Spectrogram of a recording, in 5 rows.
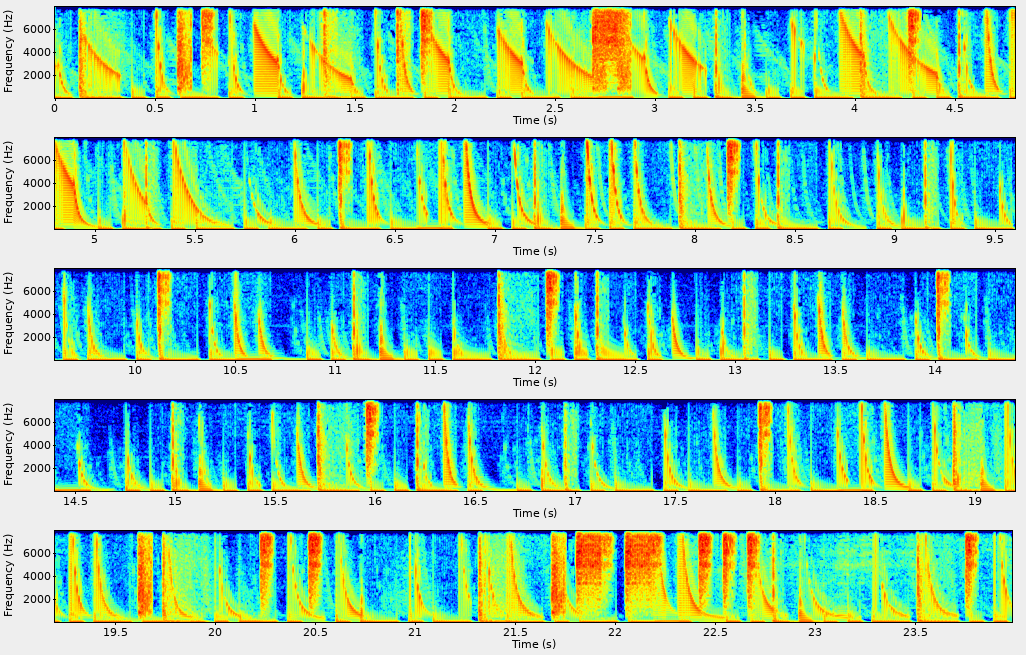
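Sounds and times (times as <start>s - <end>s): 
drum machine bassline: 0.0s - 23.9s.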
